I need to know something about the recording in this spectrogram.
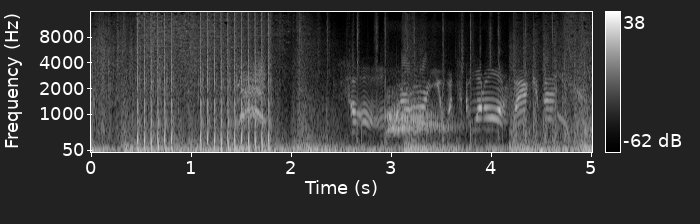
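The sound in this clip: Machine-gun fire during a firefight on a rooftop: a rapid, loud burst of many closely spaced shots lasting over a second, followed by noisy commotion and urgent shouting voices.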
